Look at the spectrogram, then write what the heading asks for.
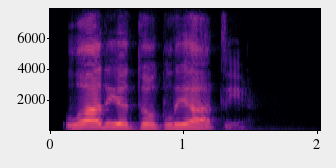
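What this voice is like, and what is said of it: Put-on Russian accent. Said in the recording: “Let me try it in Russian accent.”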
